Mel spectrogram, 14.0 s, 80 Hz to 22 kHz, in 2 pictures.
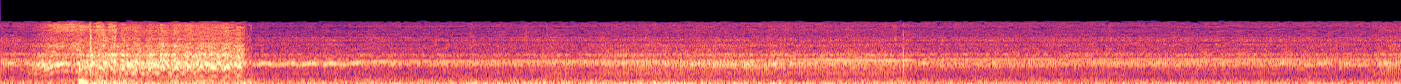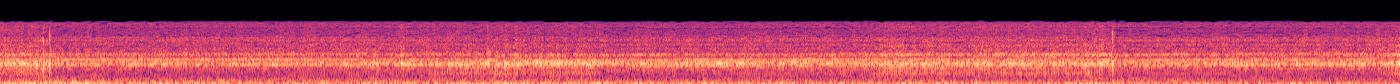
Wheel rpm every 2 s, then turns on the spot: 50, 10, 10, 0, 10, 10, 10.
2-6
